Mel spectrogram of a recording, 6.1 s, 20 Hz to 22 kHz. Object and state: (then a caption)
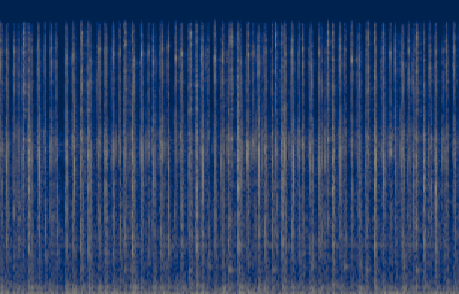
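Plastic mechanical keyboard with clicky switches. Continuous two-handed fingertip typing on a beige vintage full-size plastic Unitek K-158 mechanical keyboard with Cherry MX Dark Blue click switches. The rapid, crisp, clicky key presses are bright and short, with a light low thud under each stroke.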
